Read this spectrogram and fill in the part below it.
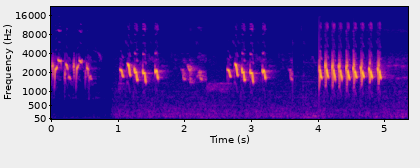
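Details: Female sooty-headed bulbul, known locally as trucukan, calling to draw rival birds: short groups of quick, slurred chirps, ending in a fast, dense run of about a dozen repeated notes.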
